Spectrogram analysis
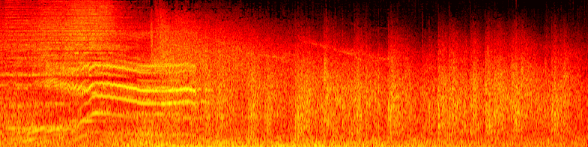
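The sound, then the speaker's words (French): Fireworks from a fireworks tower burst in a dense, continuous barrage, rumbling booms and crackling pops layered together, opening with rising whistles before the explosions fill the scene loudly for several seconds. “Quel spectacle grandiose, jamais vu plus beau feu d'artifice!”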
